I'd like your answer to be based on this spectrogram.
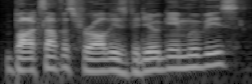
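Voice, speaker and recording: A man's voice: mid-range voice, fast, darkish tone, clear, resonant tone. A man co-hosting a casual podcast, joking around and rambling with frequent restarts. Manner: joking, rambling banter, often trails off. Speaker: podcast co-host.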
